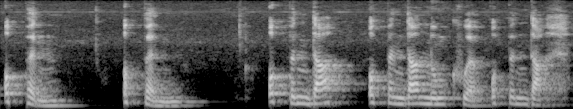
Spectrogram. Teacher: the b of op in spoken Luxembourgish sounds like a p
